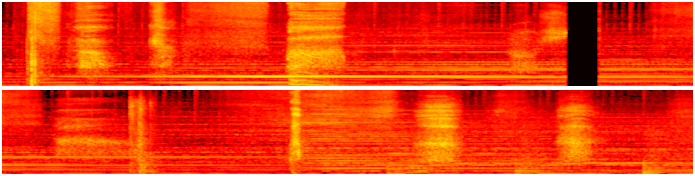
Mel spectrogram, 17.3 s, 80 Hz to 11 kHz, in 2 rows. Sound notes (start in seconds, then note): 1.7 gasps; 3.3 groans; 14.0 suspenseful music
